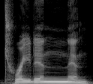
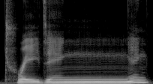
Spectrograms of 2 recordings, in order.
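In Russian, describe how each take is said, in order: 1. Конечный н образуется за передними зубами. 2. Конечный н образуется в задней части рта, он носовой. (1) "произносить обычный н, который на альвеолах" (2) "Вилярный звук н, то есть получается вы в горле зажимаете н"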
